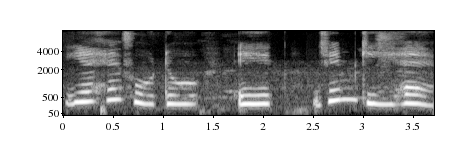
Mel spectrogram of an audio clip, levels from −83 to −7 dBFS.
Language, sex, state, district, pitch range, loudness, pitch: Hindi, female, Rajasthan, Bikaner, 285-355 Hz, -15 LUFS, 300 Hz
